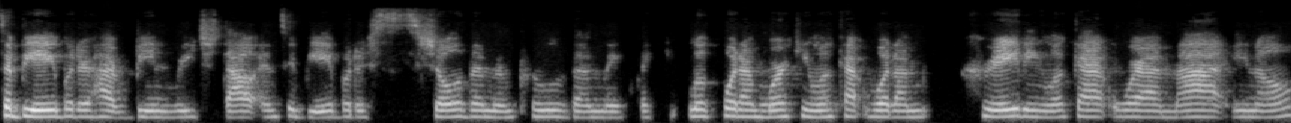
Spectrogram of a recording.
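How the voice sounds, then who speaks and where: A woman with a Spanish accent talks at a moderate pace in a medium pitch, her intonation monotone and flat. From New York City. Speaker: panelist. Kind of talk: panel discussion.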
